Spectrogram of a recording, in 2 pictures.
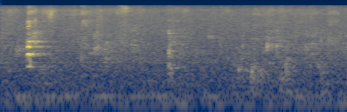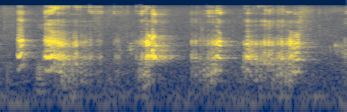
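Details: Five-week-old French Bulldog puppies born in Riga give thin, squeaky yips and short whines, scattered at first, then a quick run of bursts about once a second, busier and louder toward the end, indoors.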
